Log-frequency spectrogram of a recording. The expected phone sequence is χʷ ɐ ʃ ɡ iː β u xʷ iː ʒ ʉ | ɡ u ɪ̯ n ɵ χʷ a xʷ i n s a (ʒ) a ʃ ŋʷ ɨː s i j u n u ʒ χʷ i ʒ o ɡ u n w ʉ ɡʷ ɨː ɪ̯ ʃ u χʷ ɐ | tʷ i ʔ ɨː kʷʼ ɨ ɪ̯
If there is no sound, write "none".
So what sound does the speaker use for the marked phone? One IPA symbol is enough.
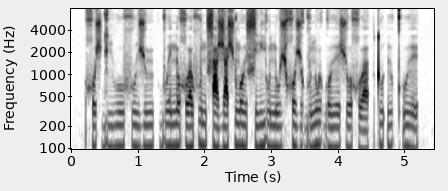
ʒ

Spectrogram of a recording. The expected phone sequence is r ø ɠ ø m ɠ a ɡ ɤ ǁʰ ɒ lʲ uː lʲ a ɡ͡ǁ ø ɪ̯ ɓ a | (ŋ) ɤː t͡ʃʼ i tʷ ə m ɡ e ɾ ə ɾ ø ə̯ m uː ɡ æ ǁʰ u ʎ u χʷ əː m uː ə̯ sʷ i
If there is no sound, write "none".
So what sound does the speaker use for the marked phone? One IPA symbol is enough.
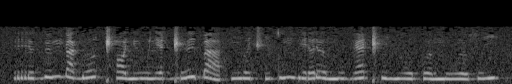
ŋ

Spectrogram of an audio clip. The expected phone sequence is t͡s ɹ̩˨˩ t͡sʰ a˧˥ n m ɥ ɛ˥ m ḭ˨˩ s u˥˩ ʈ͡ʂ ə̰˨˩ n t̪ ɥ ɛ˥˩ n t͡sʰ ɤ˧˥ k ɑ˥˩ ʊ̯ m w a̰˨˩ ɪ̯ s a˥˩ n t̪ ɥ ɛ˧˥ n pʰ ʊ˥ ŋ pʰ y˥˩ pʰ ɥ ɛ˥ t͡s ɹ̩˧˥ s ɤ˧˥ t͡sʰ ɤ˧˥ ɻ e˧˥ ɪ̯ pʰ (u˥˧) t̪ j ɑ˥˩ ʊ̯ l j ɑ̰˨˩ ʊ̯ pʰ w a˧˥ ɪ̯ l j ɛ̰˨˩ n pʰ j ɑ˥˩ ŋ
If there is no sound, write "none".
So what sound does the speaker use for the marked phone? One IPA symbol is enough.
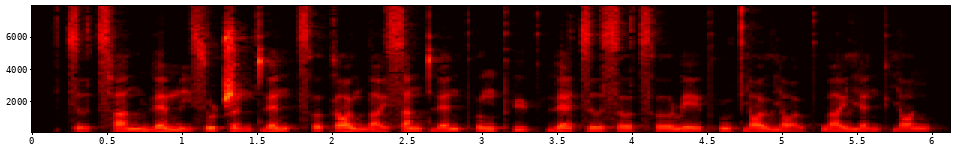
u˥˧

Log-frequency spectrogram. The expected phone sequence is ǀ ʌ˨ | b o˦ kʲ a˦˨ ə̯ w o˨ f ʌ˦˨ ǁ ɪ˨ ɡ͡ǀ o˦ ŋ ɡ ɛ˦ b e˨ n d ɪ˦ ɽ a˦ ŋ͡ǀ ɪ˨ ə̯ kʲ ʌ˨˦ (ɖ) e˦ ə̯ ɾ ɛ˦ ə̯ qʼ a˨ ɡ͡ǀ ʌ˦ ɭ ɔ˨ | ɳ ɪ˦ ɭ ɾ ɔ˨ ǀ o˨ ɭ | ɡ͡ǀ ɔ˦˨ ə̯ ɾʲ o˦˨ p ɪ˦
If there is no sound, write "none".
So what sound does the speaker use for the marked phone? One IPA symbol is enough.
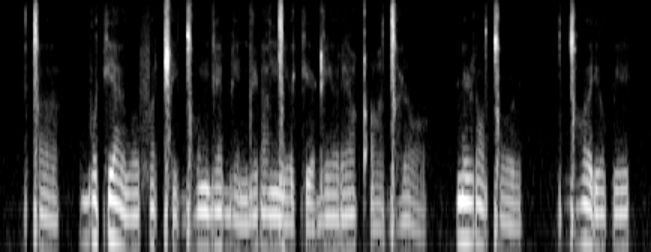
ɖ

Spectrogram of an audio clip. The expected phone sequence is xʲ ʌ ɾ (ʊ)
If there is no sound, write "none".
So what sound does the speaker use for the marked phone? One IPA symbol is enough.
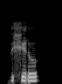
ʊ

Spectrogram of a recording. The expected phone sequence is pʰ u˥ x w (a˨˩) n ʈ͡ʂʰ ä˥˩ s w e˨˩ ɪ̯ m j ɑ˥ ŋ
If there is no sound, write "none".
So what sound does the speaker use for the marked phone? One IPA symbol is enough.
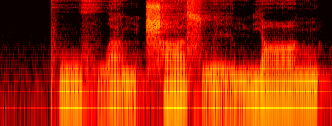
a˨˩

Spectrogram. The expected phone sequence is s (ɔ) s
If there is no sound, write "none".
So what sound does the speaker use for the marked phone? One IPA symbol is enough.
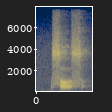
ɔ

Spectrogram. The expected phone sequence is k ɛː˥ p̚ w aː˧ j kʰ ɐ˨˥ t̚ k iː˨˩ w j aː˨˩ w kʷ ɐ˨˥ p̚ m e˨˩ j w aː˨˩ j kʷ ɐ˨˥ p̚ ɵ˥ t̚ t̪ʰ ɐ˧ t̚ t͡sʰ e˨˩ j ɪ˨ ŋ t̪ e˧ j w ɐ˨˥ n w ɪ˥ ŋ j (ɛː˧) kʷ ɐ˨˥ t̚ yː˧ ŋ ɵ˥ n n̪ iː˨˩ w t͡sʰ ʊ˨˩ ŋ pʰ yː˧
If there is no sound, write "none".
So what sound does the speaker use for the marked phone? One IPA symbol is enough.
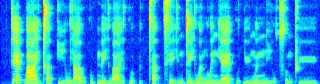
ɛː˥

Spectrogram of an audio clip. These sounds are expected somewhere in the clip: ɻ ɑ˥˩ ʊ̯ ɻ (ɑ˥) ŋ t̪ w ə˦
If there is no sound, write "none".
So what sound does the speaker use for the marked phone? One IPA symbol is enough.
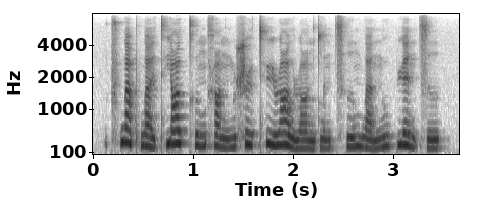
ɑ˨˩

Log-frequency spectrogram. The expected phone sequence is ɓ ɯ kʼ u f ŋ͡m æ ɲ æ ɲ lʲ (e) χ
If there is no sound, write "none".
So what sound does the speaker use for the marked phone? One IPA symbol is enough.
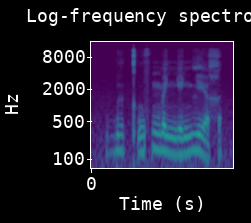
e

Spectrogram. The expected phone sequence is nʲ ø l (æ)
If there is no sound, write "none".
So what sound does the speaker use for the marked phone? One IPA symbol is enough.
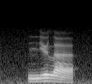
æ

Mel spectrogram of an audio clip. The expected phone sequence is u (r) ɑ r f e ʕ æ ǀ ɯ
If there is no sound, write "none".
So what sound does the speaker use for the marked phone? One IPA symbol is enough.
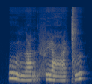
lː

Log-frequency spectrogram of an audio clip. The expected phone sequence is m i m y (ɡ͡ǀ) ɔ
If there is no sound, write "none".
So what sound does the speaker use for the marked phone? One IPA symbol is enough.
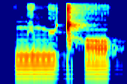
ǀʰ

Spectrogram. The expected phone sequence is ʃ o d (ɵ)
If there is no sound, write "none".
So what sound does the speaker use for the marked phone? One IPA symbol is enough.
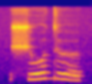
ɵ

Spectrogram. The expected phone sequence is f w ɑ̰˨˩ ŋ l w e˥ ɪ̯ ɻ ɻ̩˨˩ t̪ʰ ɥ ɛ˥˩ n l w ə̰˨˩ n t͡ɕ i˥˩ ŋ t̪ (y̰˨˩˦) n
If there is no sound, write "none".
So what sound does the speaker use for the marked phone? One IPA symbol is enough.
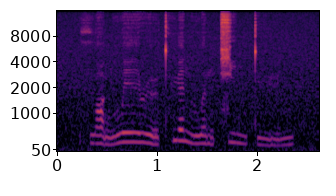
y̰˨˩˦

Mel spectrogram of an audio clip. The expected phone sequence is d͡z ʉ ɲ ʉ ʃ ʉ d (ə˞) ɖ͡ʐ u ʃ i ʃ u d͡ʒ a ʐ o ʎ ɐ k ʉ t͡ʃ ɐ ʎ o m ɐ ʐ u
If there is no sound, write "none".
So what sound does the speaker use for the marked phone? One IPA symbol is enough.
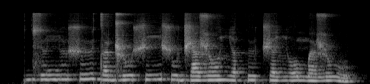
ɐ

